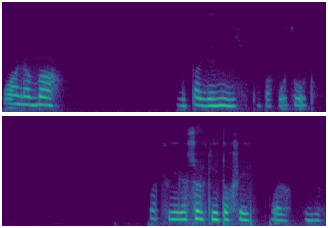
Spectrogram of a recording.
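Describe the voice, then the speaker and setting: A woman's voice: high voice, fairly even intonation, moderate pace, creaky, pauses often, breathy edge, no echo. A woman YouTuber giving casual gameplay commentary, chatty and often dropping into whispered asides. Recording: tinny phone-like recording.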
